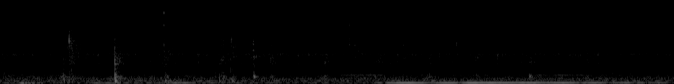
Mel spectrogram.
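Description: Faint close-up chewing and biting of a crunchy choregi salad, with scattered small crunches and clicks. A low rumble from about four to six seconds in is the loudest part.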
